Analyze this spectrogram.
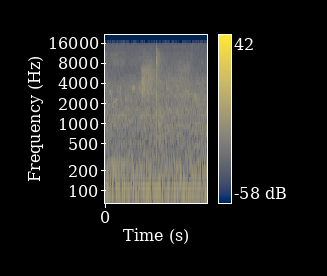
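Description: A cricket bat strikes a ball with a single sharp crack in the distance.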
